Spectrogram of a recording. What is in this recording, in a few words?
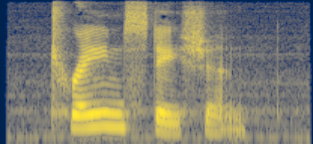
"train station", English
